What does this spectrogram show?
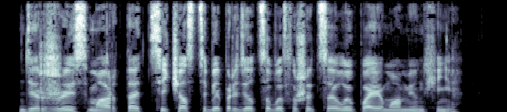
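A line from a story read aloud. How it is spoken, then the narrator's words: Mocking interjection. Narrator (Russian): насмешливо вставил Рихард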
